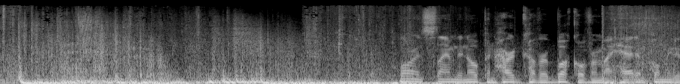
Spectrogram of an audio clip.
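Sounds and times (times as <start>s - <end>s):
low rumble and crackling roar: 0.0s - 6.7s
bomb explosion: 0.1s - 5.1s
speech: 4.2s - 6.7s.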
